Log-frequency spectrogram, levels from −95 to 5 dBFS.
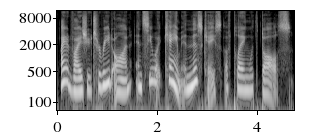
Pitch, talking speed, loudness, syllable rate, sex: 210 Hz, 215 wpm, -19 LUFS, 4.3 syllables/s, female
